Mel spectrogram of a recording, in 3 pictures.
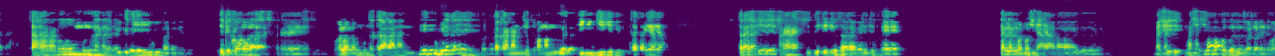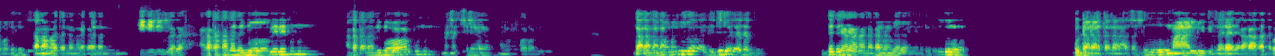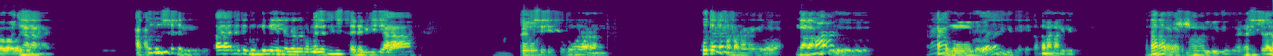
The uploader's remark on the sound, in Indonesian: mohon maaf untuk kualitas audio yang cukup buruk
